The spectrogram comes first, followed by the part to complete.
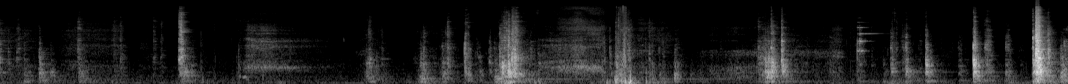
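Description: Irregular metallic clanks and knocks of a heavy-duty coil spring being worked into its seat on a Land Rover Defender's axle. About six seconds in comes a heavy thud as a person's full weight drops onto the body to compress the suspension and push the spring home.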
